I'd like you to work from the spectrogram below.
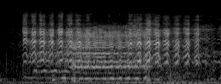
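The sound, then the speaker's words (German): A goat bleats loudly, one long wavering cry with a trembling, pulsing quality that lasts about two seconds, among a few goats searching for food in front of a family's simple hut. No one speaks. “Dazwischen suchen ein paar Ziegen nach Futter.”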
